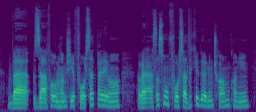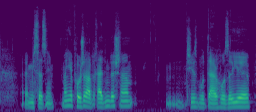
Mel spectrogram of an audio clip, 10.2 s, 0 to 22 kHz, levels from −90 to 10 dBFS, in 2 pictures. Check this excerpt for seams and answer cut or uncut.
uncut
